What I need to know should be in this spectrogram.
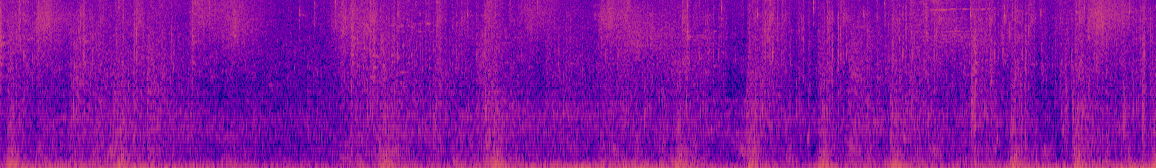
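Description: Weapon slashes whoosh through the air.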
